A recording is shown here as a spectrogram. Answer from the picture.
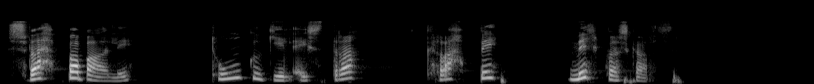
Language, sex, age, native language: Icelandic, female, 40-49, Icelandic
